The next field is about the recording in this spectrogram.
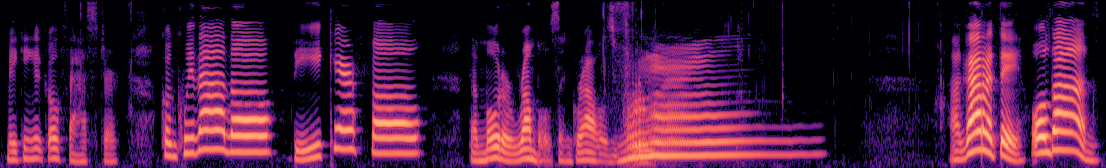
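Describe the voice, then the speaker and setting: Lady teacher doing a kids story read aloud, kinda low voice, super up and down, explains stuff simply. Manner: expressive, explains words simply. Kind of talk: children's picture book read-aloud with explanations.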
